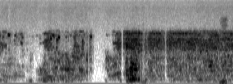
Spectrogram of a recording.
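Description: Near silence: the faint hiss of an open microphone on a video call, with one brief faint sound about a second and a half in.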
